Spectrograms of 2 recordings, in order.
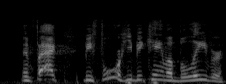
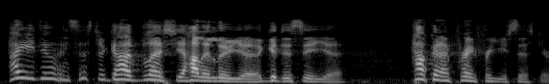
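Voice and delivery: hammed-up, booming hallelujah greeting; fake church cheer; 3 semitones lower, 6 dB louder than usual. Fuming churchgoer greets a sister at the door, fake holy cheer.

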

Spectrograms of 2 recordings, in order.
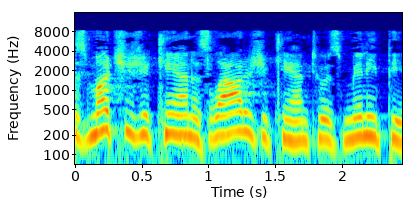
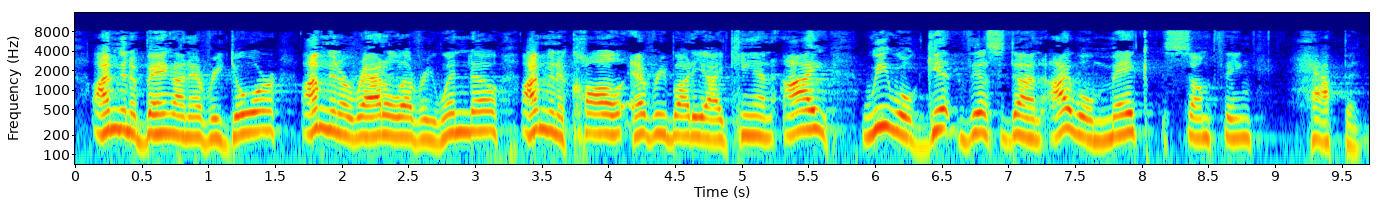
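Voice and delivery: loud, pushy vow to force things through; stressed, determined rant; 5 dB louder than usual. Acted. Preacher voicing a stressed waiter, loud and driven. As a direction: rattle it off like someone who must make it happen.

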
